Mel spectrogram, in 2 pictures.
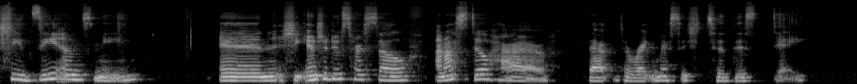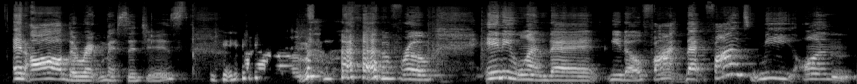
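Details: Adult woman speaking; conversational speech.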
